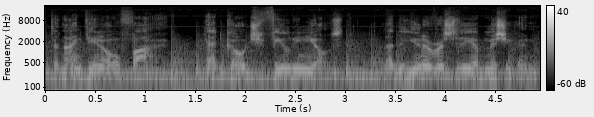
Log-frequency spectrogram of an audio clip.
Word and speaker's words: Yost: Yost rhymes with boast, and that's what he liked to do.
